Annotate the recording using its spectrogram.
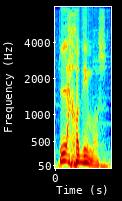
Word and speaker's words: Vlachodimos: Vlacho, se escribe Vlachodimos, Vlachodimos, sí, vale, pero Jesús dice que la pronunciación de Vlachodimos es Lajodimos. Griego, porque claro, la V de la S pierde, Lacho es Lajo.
